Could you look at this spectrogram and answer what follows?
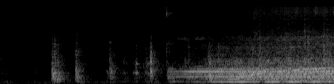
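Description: Sewing machine stitching tiny preemie shorts: a few short clicks and handling sounds, then a steady close whirring run of stitching that continues to the end, no talking.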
